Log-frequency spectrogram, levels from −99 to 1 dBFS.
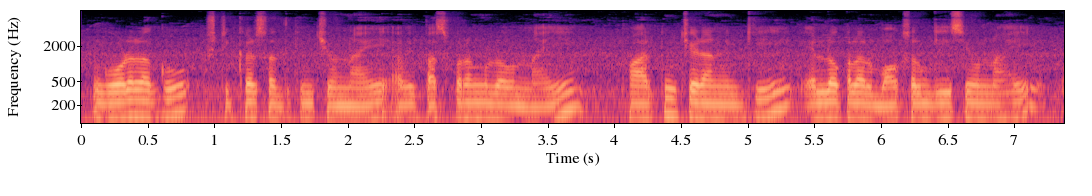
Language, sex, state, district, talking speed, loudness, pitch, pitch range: Telugu, male, Telangana, Hyderabad, 120 wpm, -18 LUFS, 110 Hz, 105-115 Hz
